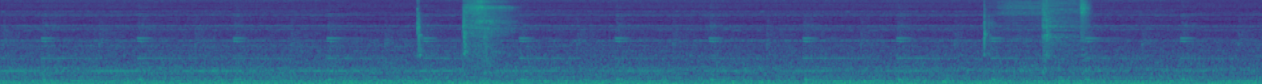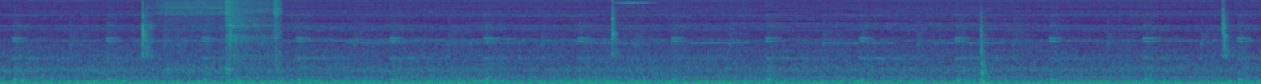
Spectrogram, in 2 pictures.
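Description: A train engine rumbles low and steady.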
